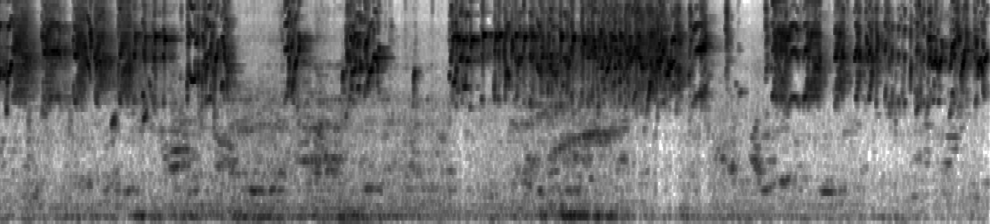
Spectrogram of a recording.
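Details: Shrill, rapid chattering from masked lovebirds comes in long runs, broken by a near-silent pause around four seconds and a dip near seven.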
